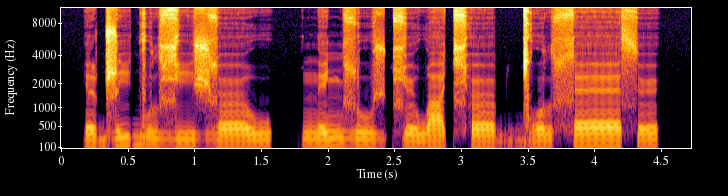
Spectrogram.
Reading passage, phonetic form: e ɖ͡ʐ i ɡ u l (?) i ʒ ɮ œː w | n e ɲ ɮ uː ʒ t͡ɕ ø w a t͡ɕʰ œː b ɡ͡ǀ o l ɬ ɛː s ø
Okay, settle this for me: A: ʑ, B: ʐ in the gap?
A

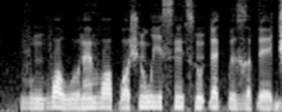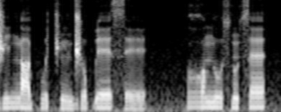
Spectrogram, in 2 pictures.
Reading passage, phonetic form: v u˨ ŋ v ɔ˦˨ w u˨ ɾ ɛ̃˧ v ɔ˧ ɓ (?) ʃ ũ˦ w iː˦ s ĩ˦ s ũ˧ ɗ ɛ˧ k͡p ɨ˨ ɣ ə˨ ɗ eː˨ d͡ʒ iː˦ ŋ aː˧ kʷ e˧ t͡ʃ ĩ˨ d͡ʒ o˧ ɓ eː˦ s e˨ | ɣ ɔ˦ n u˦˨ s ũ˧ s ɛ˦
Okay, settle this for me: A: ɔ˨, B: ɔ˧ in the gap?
A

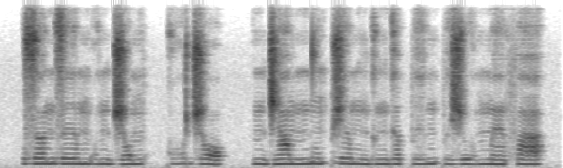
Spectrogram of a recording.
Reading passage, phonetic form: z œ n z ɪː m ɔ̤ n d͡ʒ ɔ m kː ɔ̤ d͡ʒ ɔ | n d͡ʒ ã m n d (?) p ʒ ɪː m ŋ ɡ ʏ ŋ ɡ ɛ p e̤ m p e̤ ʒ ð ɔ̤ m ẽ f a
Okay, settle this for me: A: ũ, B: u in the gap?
A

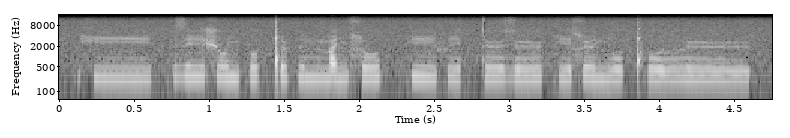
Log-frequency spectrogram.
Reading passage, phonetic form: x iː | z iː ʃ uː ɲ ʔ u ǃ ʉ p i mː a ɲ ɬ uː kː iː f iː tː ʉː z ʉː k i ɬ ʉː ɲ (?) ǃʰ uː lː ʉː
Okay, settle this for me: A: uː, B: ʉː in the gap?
A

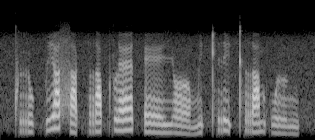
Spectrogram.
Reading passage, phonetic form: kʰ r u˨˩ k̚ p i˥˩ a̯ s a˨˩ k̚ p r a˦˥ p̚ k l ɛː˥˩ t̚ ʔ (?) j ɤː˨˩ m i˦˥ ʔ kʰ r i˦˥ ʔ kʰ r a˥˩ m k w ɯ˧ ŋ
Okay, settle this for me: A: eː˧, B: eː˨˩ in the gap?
A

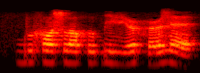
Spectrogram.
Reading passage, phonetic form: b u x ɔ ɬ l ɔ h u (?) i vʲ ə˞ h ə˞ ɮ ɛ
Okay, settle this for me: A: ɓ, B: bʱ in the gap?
A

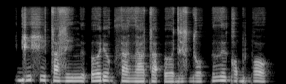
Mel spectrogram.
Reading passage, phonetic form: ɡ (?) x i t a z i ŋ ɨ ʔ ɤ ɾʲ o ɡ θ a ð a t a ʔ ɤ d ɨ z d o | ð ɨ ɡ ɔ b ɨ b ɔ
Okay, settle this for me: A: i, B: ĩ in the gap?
A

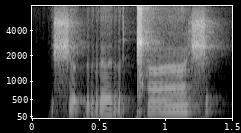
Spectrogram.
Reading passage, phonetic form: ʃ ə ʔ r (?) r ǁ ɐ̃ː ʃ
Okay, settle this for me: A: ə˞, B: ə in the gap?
B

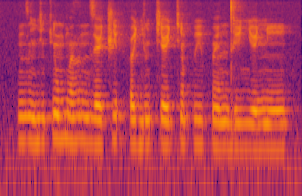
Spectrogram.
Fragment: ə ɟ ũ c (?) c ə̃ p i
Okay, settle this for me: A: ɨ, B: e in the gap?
B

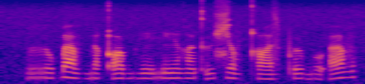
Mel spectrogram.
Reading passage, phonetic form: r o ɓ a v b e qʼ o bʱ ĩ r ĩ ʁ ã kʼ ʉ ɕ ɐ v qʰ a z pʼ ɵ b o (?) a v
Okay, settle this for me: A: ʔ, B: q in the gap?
A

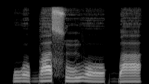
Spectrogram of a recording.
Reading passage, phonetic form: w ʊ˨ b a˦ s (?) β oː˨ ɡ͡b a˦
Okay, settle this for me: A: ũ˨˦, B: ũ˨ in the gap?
A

